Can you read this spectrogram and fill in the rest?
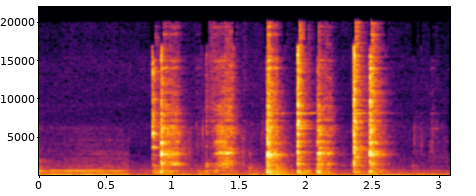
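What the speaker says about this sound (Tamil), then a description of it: "குக்கரில் நெய் விட்டுக்கிறேன் இதோட எண்ணெயும் கொஞ்சம் சேர்த்துக்கிறேன் நெய் உருகினதுக்கப்புறம் இதில் மிளகு ஜீரகம் முந்திரி பருப்பு" A metal spoon scrapes and clinks against a pressure cooker while pepper, cumin and cashews fry in ghee with a little oil. Half a dozen sharp strokes sound close over a faint, steady sizzle, with no talking.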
